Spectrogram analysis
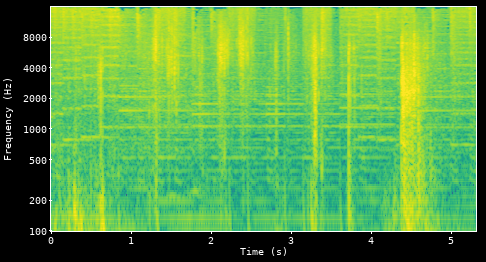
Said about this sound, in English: That's all she does, walk around the house and slam doors. I gotta deal with that all day.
